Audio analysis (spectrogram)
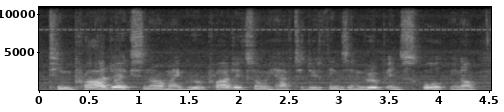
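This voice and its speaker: There is noticeable background noise behind a man's voice. He has a fairly high pitch and speaks with a Portuguese accent. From Brazil. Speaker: college student. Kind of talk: class speech. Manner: halting, many fillers.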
